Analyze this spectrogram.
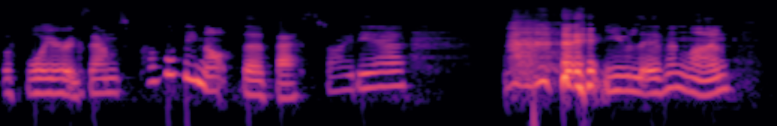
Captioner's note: giggles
